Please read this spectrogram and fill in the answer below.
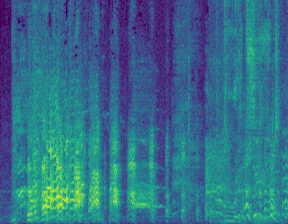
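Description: People laughing, a loud burst in the first second and a half trailing off into softer chuckles.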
